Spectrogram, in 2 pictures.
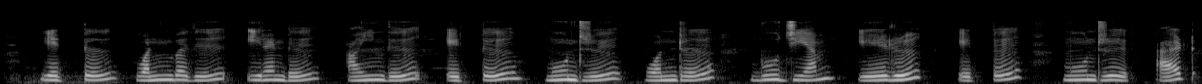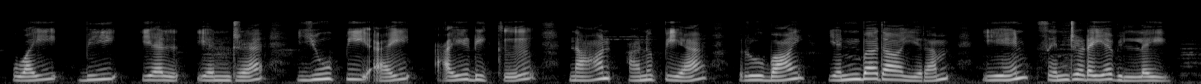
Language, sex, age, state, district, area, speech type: Tamil, female, 30-45, Tamil Nadu, Pudukkottai, rural, read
